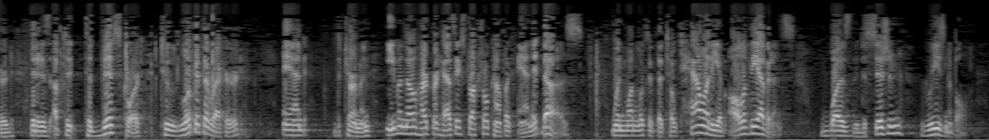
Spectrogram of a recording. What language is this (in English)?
English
